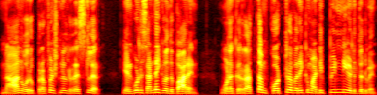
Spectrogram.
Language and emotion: Tamil, angry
